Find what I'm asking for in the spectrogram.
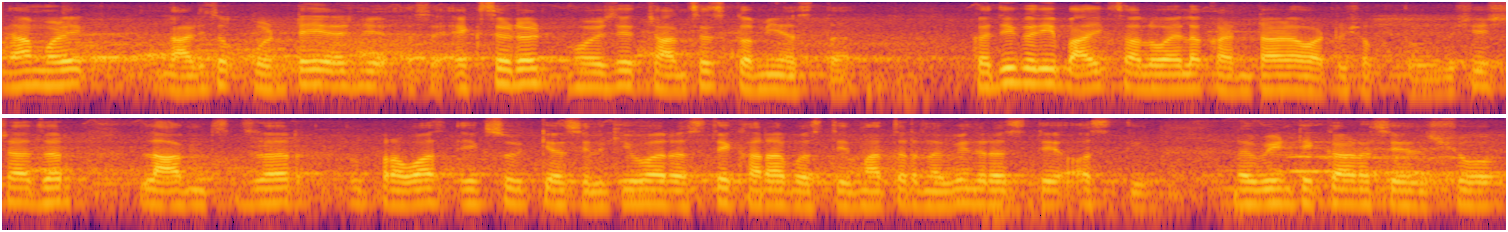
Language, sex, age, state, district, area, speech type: Marathi, male, 18-30, Maharashtra, Ratnagiri, urban, spontaneous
